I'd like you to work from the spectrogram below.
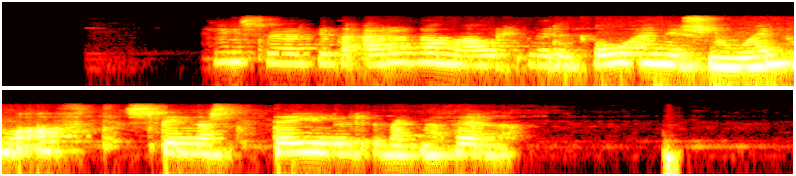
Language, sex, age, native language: Icelandic, female, 20-29, Icelandic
